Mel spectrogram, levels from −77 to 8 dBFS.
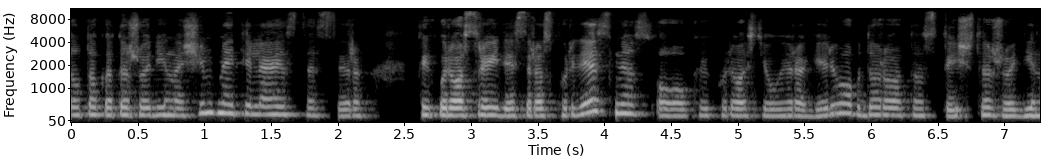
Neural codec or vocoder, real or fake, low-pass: vocoder, 48 kHz, 128 mel bands, Vocos; fake; 9.9 kHz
